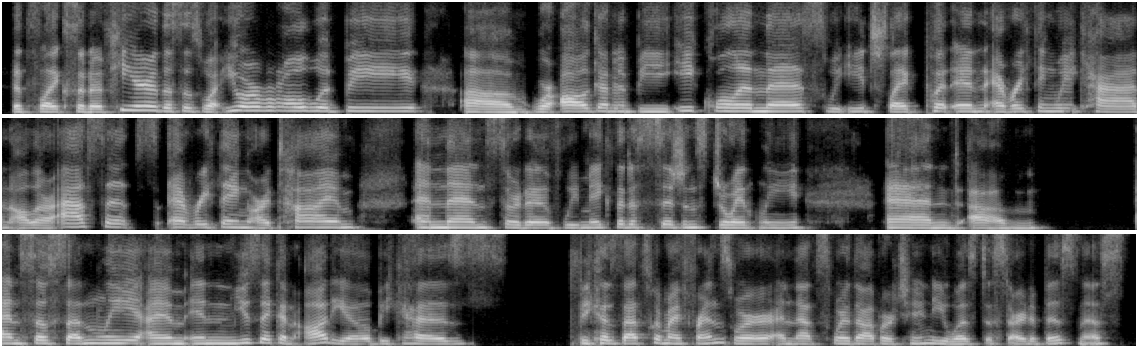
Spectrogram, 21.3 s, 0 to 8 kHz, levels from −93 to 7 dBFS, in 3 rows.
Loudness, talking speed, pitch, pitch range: -17 LUFS, 205 wpm, 210 Hz, 195-225 Hz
